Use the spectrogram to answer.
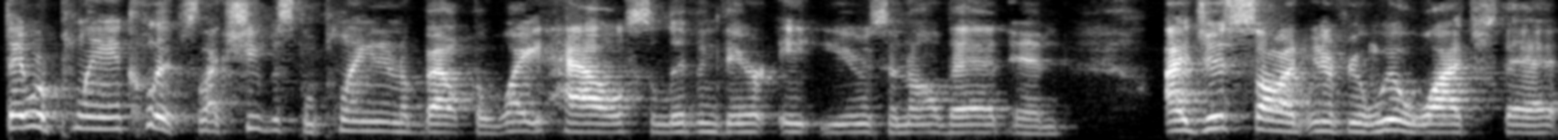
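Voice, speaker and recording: An American-accented woman talks at a medium pitch and moderate pace in an unremarkable speaking voice, with ordinary pitch variation and a very clean recording over a silent background. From US Midwest, Chicago. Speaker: YouTube commentator. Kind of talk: casual livestream commentary. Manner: casual, conversational with fillers.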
